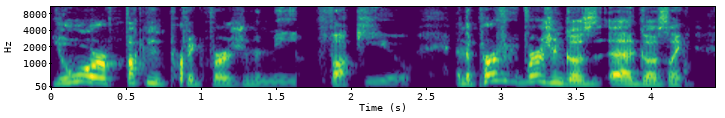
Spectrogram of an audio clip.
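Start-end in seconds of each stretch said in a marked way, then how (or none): 0.0-2.4 mock, angry, pissed-off outburst. Retelling a comic scene where one Moondragon is pissed off: imitating a pissed-off outburst. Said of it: "pissed off at this perfect version".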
